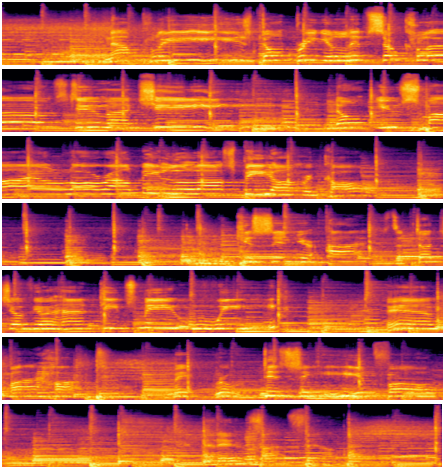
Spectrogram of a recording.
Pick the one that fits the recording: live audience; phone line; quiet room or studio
live audience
